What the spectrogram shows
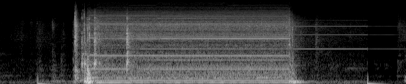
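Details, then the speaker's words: UTV with new aftermarket fuel pump, key cycled off and on: steady electric hum about two seconds then clean cut-off as pressure builds, louder than the original, no leaks; new pump primes normally. "Turn the key off and cycle power again. It's cycling. It's pressuring up and then kicking back off."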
